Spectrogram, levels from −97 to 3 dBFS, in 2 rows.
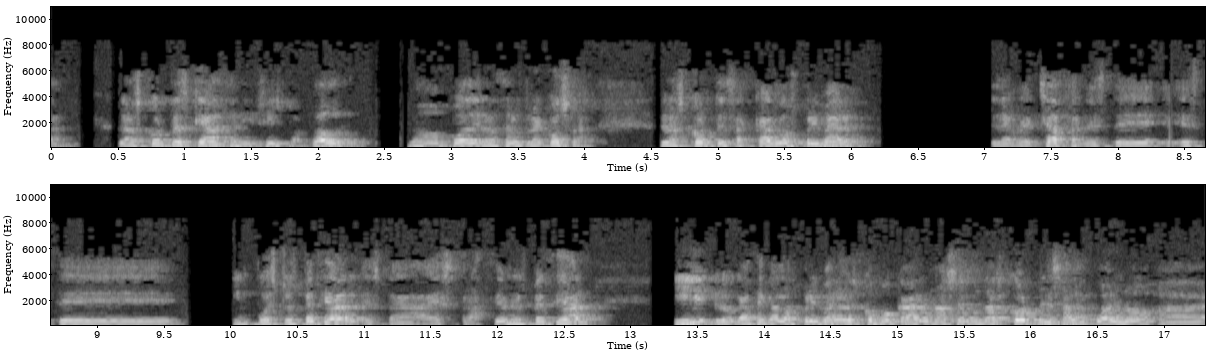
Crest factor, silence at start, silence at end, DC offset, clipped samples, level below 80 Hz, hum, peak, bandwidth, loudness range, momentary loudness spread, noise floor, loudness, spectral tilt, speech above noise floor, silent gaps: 18 dB; 0 s; 0 s; under 0.1%; under 0.1%; -66 dBFS; none; -4 dBFS; 8.2 kHz; 4 LU; 11 LU; under -90 dBFS; -23 LUFS; -7.5 dB/octave; over 67 dB; 0.24-0.31 s, 2.47-2.61 s, 6.25-7.04 s, 9.70-10.01 s, 13.16-13.32 s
